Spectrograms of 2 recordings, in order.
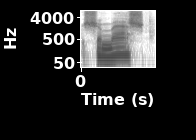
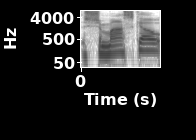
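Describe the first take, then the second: First: The middle consonant is an sh sound. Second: The middle consonant is a plain s sound. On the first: The speaker calls it right. "I believe it is Shamashko" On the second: The speaker calls it wrong. "is it pronounced Shamosko or Shamashko?"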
